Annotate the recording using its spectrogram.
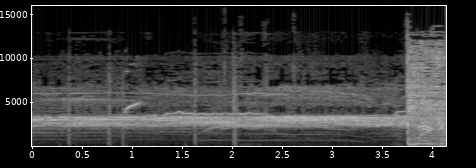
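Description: Breakdown in a mid-90s happy hardcore DJ mix: a steady high-pitched synth tone holds with no beat, under it a faint lower tone that slides down and fades. Just before the end the beat and bass drop back in.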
